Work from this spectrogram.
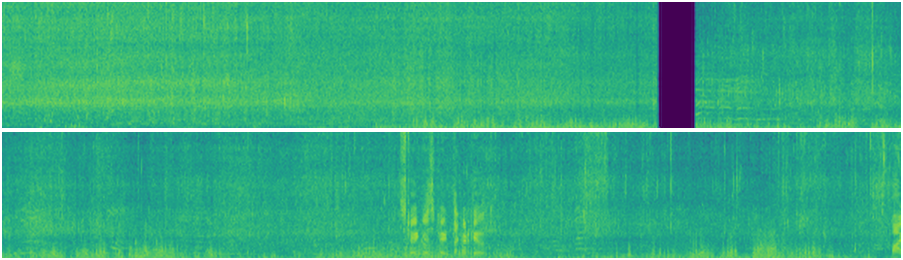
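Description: Heavy rain in Sharjah roars as a loud, dense, continuous hiss, with people talking over it throughout.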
